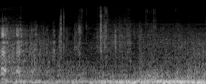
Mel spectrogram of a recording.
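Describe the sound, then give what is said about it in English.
A wall gives way in a radio drama sound effect, a heavy low rumble with crumbling noise that swells slightly and holds, with no voices. “The wall's giving way. Get under the opening.”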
